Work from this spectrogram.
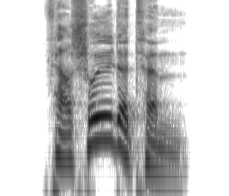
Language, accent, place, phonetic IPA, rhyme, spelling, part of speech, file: German, Germany, Berlin, [fɛɐ̯ˈʃʊldətəm], -ʊldətəm, verschuldetem, adjective, De-verschuldetem.ogg
- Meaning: strong dative masculine/neuter singular of verschuldet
